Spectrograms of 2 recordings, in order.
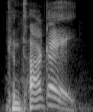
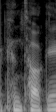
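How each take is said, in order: First: Kentucky in a high mock-Australian voice; Aussie accent. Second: Said in the usual way. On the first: Comic showing workmates' funny word, mock Aussie accent. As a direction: put on a high-pitched Aussie twang. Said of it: "in, a, in an Aussie accent".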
